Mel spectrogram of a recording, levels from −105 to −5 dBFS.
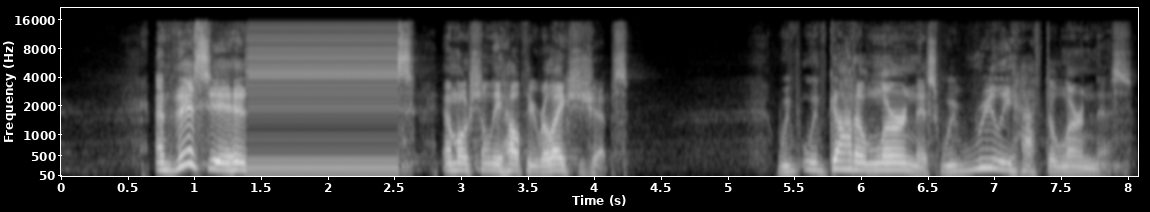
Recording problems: audio freezing; at 1.5 s for 1 s

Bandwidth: 15 kHz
